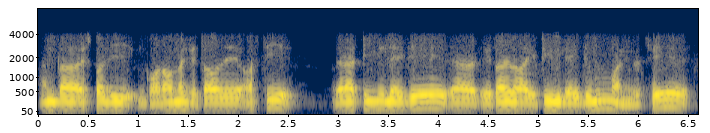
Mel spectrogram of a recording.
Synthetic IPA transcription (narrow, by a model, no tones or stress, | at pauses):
ʌnit̪ʌespʌɾiɡʱʌɾaw̃d̪akʰet̪awleʌst̪i | eɾaʈibʱilajd̪eet̪aeɾalajʈibʱilajd̪umbʱʌneɾot͡sʰe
